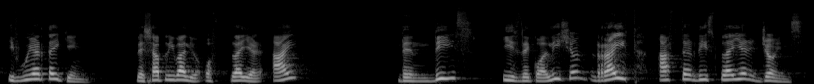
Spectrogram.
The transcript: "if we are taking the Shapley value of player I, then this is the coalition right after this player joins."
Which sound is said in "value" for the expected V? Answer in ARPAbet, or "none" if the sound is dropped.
B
